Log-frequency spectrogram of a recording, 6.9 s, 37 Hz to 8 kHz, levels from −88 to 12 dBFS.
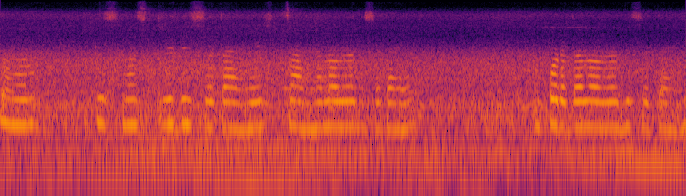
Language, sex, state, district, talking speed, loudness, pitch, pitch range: Marathi, female, Maharashtra, Solapur, 115 wpm, -19 LUFS, 245 Hz, 240-250 Hz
